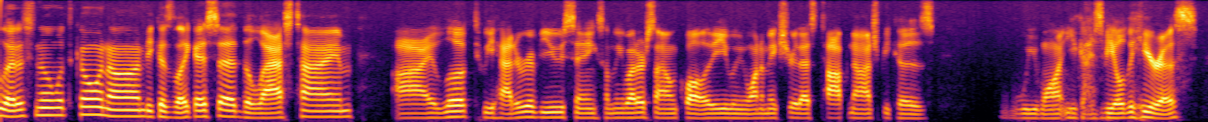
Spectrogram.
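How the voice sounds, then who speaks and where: A man's voice: mid-range voice, normal speed, clean tone, dry recording, lo-fi sound. A young man co-hosting a podcast, chatting casually about movies in a laid-back, rambling way with lots of fillers. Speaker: podcast co-host. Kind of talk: casual movie review chat.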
